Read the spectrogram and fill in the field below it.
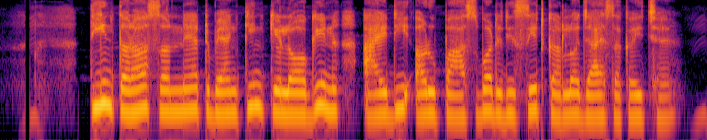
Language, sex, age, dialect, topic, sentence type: Maithili, female, 18-24, Angika, banking, statement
